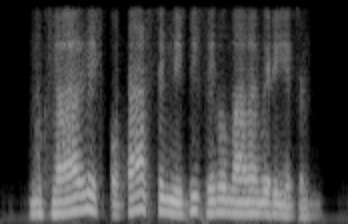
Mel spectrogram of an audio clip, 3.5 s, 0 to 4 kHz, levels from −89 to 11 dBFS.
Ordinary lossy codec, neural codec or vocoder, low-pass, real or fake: none; codec, 16 kHz, 0.5 kbps, FreqCodec, smaller model; 3.6 kHz; fake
